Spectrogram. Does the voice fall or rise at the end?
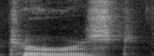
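fall. It is said flat, without a questioning rise.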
